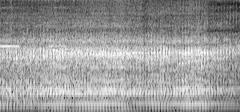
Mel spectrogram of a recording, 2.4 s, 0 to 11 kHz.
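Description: A Piaggio MP3 500ie three-wheeled scooter, 2016 model, runs steadily with a close, even engine hum at a constant pace, no talking over it.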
